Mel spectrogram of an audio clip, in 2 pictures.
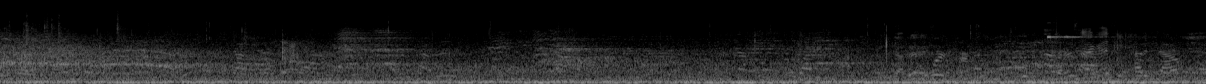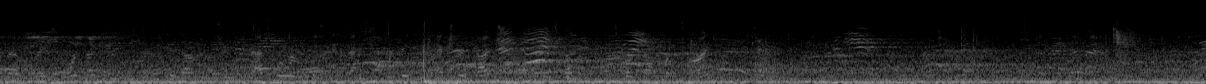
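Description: A crowd of spectators murmurs and chatters in the background.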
